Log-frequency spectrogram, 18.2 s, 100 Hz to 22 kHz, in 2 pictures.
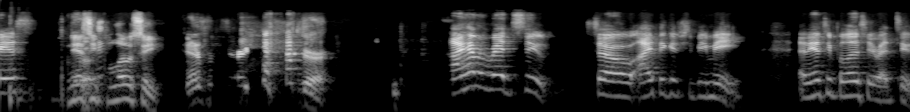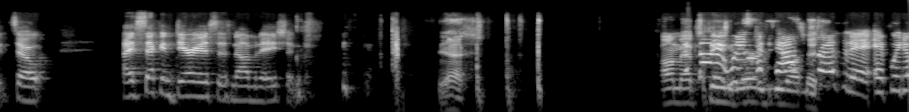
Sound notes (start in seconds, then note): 4.1 laughter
